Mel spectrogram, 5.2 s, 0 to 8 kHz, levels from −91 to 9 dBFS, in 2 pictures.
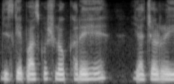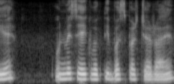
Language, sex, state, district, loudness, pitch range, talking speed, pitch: Hindi, female, Arunachal Pradesh, Lower Dibang Valley, -15 LUFS, 140-190 Hz, 215 wpm, 180 Hz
